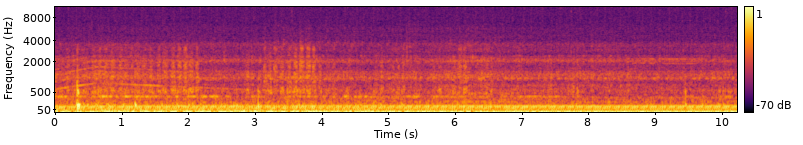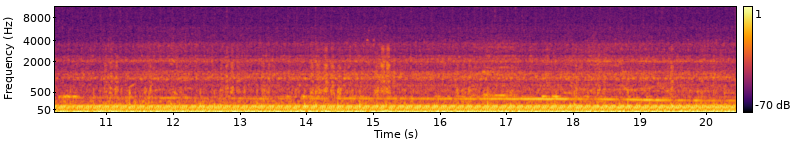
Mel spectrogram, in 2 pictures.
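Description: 1931 Ford Model A Speedster's four-cylinder engine running as the car drives along, a steady low drone with even firing pulses. A faint whine slowly falls in pitch near the end.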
